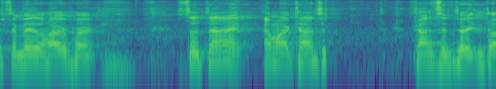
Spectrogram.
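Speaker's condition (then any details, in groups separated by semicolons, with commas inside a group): ALS; speech expected to be lost, relies on dictation software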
